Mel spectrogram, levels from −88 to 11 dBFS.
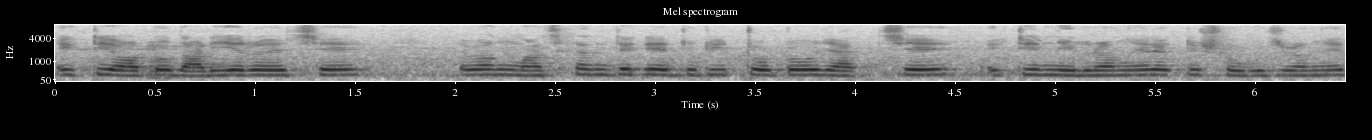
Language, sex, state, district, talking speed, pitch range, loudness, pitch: Bengali, female, West Bengal, Malda, 140 wpm, 225-245 Hz, -15 LUFS, 240 Hz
